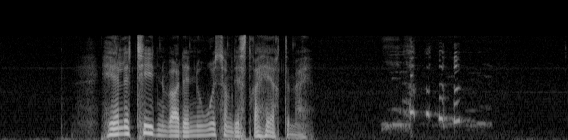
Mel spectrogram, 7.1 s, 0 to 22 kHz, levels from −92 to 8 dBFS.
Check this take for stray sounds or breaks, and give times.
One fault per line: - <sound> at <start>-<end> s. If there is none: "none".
- laugh at 4.8-6.2 s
